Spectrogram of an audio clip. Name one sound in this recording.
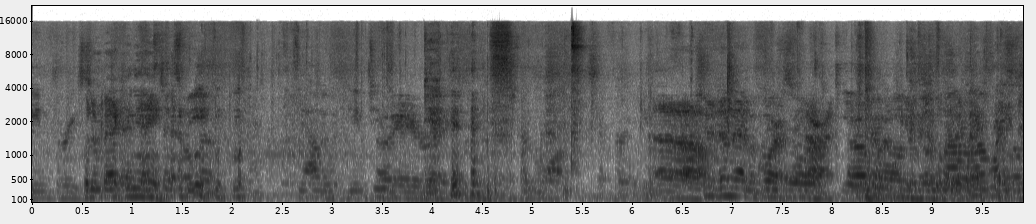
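Cards riffle and click as a hand shuffles them.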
